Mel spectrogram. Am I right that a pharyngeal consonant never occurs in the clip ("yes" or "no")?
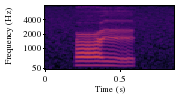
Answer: no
